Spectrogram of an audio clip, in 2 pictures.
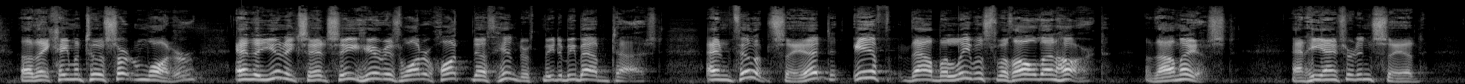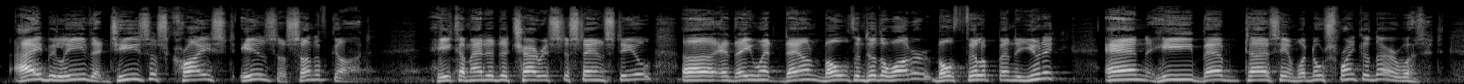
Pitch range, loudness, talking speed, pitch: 195-230 Hz, -20 LUFS, 165 wpm, 210 Hz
